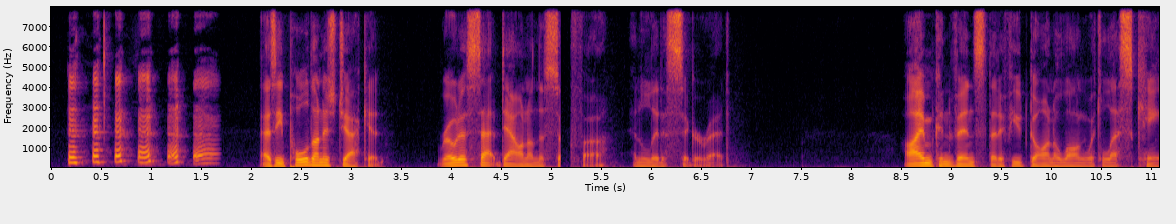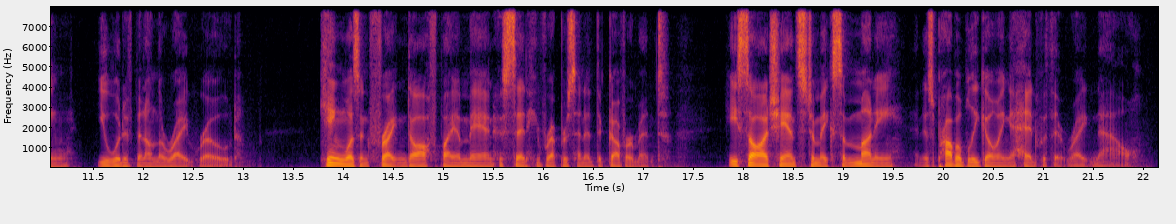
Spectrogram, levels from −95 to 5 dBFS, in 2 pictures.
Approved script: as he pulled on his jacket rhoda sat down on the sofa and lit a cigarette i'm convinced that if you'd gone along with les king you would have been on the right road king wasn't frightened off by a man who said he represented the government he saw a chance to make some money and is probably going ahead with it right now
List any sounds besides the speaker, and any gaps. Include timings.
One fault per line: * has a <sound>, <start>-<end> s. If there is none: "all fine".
* has a laugh, 0.2-1.7 s
* has a dropout, 5.1-5.2 s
